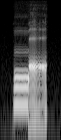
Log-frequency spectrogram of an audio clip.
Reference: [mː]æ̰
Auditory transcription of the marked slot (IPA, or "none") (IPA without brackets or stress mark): mː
